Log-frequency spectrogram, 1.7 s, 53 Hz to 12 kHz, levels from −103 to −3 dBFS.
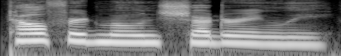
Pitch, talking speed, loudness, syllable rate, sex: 195 Hz, 105 wpm, -18 LUFS, 4.8 syllables/s, female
